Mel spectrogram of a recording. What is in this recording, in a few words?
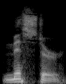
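pronunciation "mr", English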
